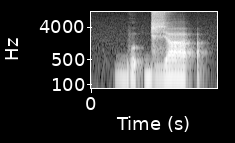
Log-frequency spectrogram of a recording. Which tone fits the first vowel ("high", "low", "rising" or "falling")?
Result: high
